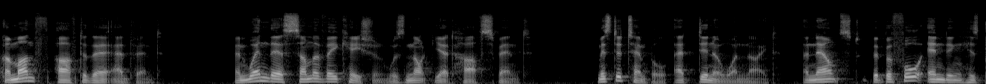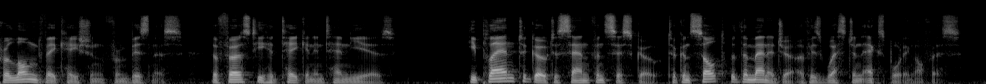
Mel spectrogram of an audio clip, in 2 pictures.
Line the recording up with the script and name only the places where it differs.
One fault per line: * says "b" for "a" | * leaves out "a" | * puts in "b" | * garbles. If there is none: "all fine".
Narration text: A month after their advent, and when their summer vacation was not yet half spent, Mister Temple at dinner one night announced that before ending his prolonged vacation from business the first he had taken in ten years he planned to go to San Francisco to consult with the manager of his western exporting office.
all fine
